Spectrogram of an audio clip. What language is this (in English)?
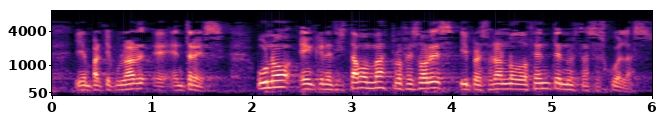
Spanish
